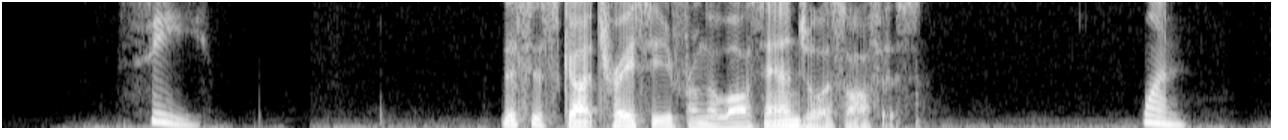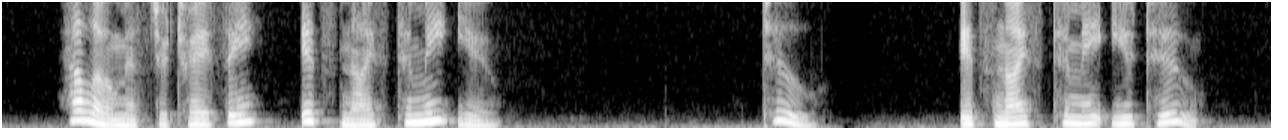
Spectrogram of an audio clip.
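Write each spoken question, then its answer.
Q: This is Scott Tracy from the Los Angeles office.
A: 1: Hello, Mr. Tracy. It's nice to meet you.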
